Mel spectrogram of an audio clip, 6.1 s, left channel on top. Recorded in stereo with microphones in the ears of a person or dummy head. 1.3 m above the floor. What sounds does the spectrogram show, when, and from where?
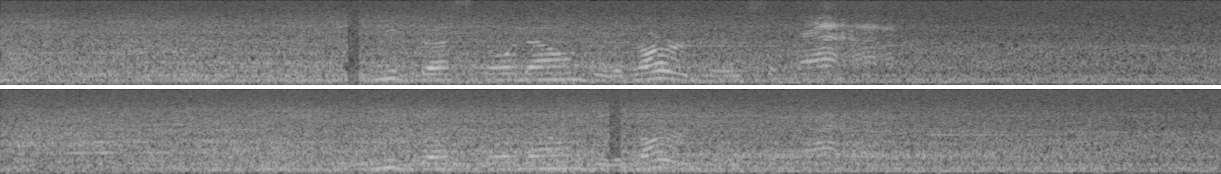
1.8 s a woman speaking: 70° left (ahead or behind)
4.0 s a cat meowing: 70° left (ahead or behind)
